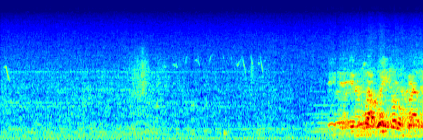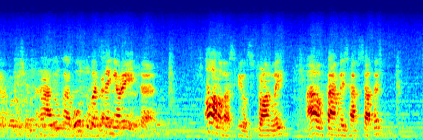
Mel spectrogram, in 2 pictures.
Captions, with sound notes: [SPANISH CONVERSATION] But Señorita, all of us feel strongly. Our families have suffered.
